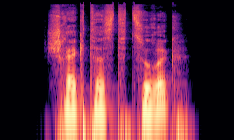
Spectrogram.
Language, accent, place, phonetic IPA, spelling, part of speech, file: German, Germany, Berlin, [ˌʃʁɛktəst t͡suˈʁʏk], schrecktest zurück, verb, De-schrecktest zurück.ogg
- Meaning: inflection of zurückschrecken: 1. second-person singular preterite 2. second-person singular subjunctive II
